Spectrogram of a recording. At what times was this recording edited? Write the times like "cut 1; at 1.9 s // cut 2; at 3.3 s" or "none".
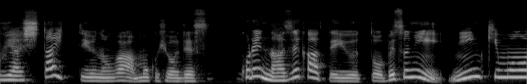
none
